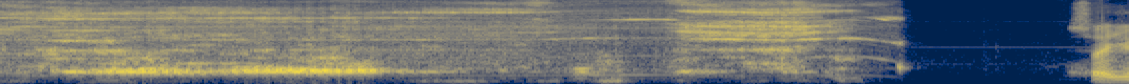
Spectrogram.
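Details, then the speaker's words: Grinding, whirring power-tool bursts, then a pause, as a surgical reamer slowly prepares the femoral canal to accommodate the implant in a revision hinged knee replacement; surgical reamer in femoral canal. "So you can see that slowly we are preparing this canal for accommodating our implant."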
